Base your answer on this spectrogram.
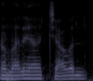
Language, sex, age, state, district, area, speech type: Urdu, male, 18-30, Uttar Pradesh, Gautam Buddha Nagar, rural, spontaneous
